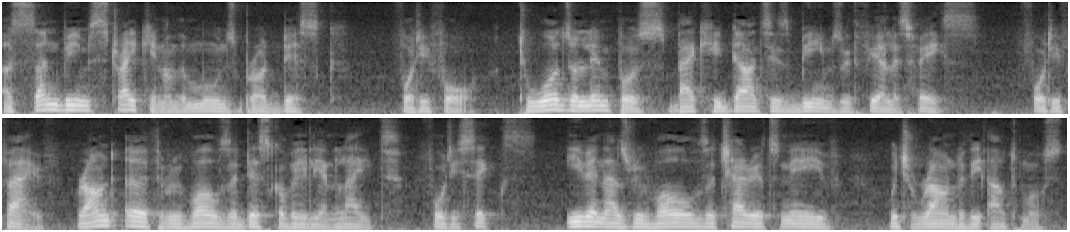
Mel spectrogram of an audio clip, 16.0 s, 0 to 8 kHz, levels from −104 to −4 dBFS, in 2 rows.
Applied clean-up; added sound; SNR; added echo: none; none; none; none.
